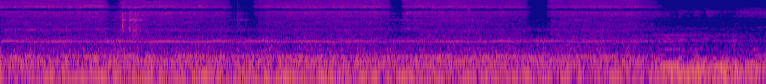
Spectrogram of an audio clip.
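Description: Aerosol spray can hissing steadily as it sprays, with a few brief dips; the hiss stops about a second before the end.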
